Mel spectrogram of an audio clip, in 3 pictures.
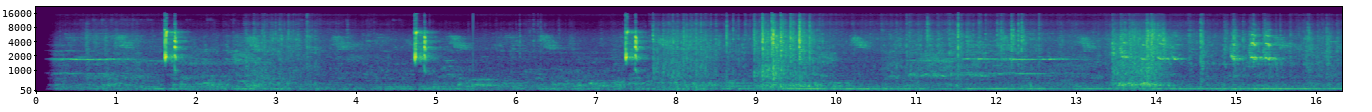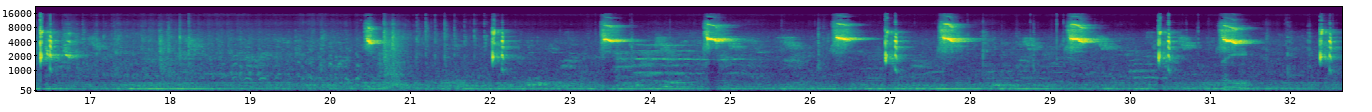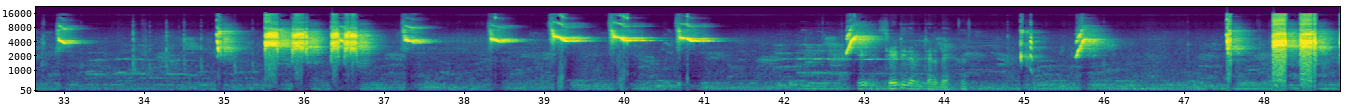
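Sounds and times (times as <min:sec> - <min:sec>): steady low hum: 0:00.2 - 0:48.9.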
